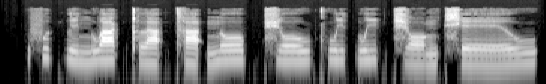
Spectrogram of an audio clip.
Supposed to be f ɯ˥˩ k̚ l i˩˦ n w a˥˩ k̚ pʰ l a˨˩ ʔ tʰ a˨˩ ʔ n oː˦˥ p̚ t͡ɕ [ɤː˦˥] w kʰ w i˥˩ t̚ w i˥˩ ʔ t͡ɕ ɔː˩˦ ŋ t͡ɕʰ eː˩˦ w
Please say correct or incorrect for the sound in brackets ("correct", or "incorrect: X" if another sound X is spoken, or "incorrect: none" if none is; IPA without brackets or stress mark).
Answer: incorrect: oː˦˥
